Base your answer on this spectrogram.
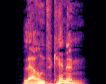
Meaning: inflection of kennenlernen: 1. second-person plural present 2. third-person singular present 3. plural imperative
- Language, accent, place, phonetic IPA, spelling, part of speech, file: German, Germany, Berlin, [ˌlɛʁnt ˈkɛnən], lernt kennen, verb, De-lernt kennen.ogg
